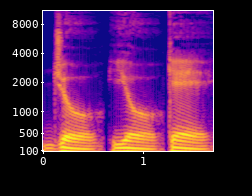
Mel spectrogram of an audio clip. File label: "joyoke", concat syllables; Affixing experiment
